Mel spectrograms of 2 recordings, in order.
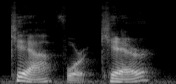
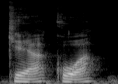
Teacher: The Japanese a to replace the English r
